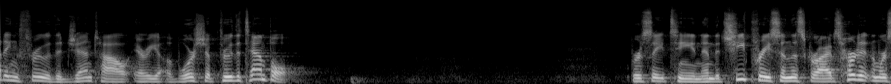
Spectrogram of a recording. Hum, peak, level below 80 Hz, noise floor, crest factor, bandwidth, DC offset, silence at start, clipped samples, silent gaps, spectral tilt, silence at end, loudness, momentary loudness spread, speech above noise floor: none; -4 dBFS; -58 dBFS; -64 dBFS; 18 dB; 14 kHz; under 0.1%; 0 s; under 0.1%; none; -6 dB/octave; 0 s; -20 LUFS; 8 LU; 44 dB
